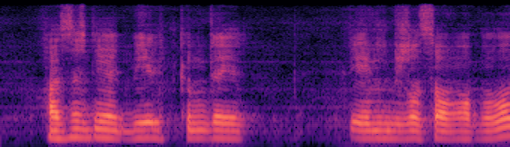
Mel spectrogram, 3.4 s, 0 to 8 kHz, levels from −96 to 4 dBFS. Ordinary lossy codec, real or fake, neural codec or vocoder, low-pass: none; fake; codec, 24 kHz, 1 kbps, SNAC; 7.2 kHz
